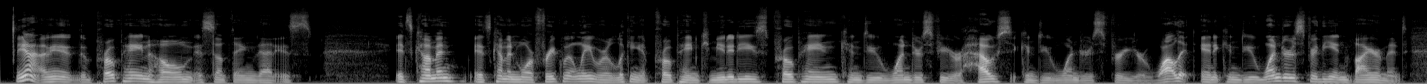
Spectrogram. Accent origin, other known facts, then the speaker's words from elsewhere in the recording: New England, United States; now in Southern California, United States; I'm originally from New England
